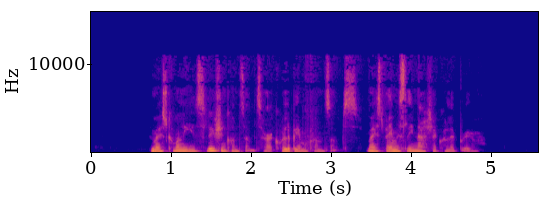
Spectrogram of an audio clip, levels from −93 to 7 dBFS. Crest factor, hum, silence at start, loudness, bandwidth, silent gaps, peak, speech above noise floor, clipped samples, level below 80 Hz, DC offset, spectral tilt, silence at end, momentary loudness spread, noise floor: 18 dB; none; 0.75 s; -32 LUFS; 11.5 kHz; none; -14 dBFS; 58 dB; under 0.1%; -80 dBFS; under 0.1%; -5 dB/octave; 0.8 s; 15 LU; -90 dBFS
